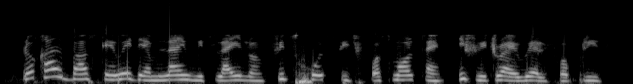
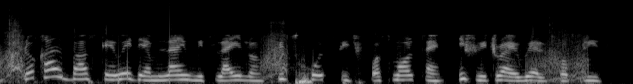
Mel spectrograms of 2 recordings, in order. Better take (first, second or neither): first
